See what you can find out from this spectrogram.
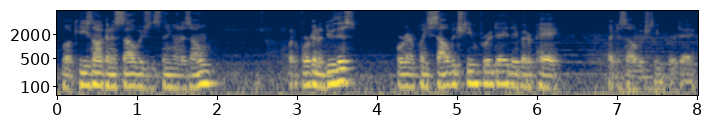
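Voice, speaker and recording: A man's voice: on the low side, steady tone, quick pace, warm tone, soft background music, close to an everyday voice. A man playing a firm, pragmatic spaceship captain in a tabletop game, blunt and protective of the crew. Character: firm, protective male freighter captain, hard bargainer. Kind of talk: improvised tabletop roleplay acting.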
